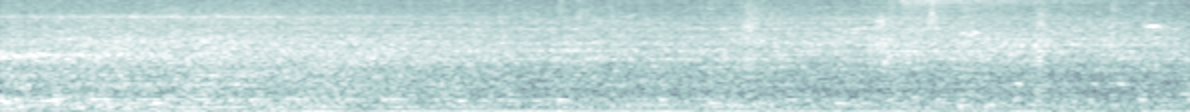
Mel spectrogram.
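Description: A train running with a steady low hum and rumble.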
